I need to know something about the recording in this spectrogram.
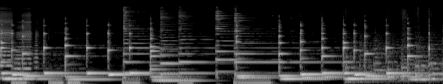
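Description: Mobile phone ringtone playing a melodic tune of quick, pitched notes over a pulsing bass line. It starts suddenly and the call is then answered.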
